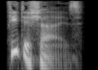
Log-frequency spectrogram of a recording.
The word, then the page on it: fetishize: British English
